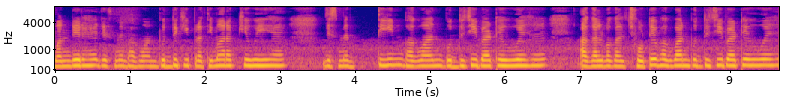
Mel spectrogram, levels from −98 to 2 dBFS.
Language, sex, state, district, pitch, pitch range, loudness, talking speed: Hindi, female, Maharashtra, Pune, 235 Hz, 220-240 Hz, -15 LUFS, 165 wpm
